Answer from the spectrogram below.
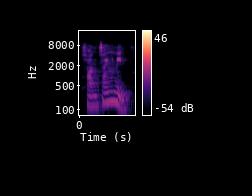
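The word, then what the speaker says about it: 선생님: Son, Seng, Nim. Itu ya. Bacanya kayak gitu.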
